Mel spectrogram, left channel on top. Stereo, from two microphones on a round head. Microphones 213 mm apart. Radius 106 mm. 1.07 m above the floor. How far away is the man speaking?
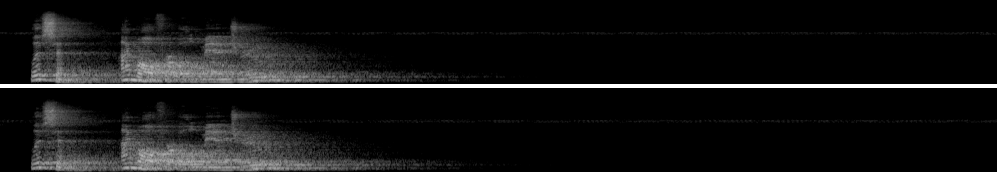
About 1.0 m.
